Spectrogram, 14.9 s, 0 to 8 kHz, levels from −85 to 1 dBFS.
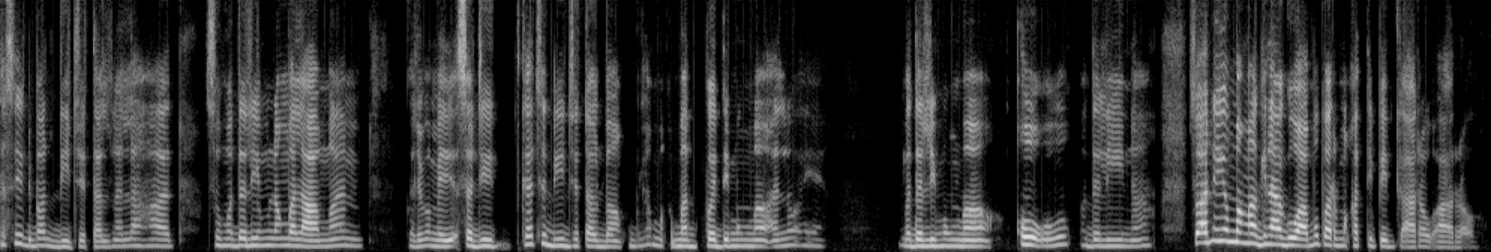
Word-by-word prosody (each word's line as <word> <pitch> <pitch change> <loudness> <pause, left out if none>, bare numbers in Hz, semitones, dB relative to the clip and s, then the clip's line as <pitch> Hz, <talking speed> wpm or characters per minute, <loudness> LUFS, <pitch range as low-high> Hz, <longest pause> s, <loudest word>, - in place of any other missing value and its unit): kasi, 270 +1 -1
'di 210 - -6
ba, 220 0 -4
digital 180 -1 -6
na 195 - -6
lahat, 205 -1 -5 0.3
so 230 - -2
madali 225 +1 0
mo 230 - -6
nang 220 0 -3
malaman. 205 +2 +1 0.5
Halimbawa, 195 +2 -6
may 190 -1 +1
sa 220 - +7
dig 200 0 -1 0.2
kahit 260 +2 +1
sa 280 - -1
digital 205 -2 -2
bank 185 -1 -5 0.2
lang 250 0 -10 0.2
mad 200 -1 0
puwede 205 -1 +2
mong 200 0 -5
maano, 200 +3 -3
eh, 210 -3 -16 0.8
madali 205 0 +2
mong 205 0 -3
ma 195 -1 +3 0.5
oo, 240 +1 +3
madali 200 -1 -4
na. 195 +3 -9 0.4
So, 310 - +4
ano 315 +4 +6
'yong 360 -2 +4
mga 295 -3 +7
ginagawa 235 -5 +6
mo - - -2
para 240 -3 +4
makatipid 210 -3 -4
ka - - -2
araw-araw? 170 - -7
205 Hz, 165 wpm, -21 LUFS, 195-225 Hz, 0.8 s, sa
